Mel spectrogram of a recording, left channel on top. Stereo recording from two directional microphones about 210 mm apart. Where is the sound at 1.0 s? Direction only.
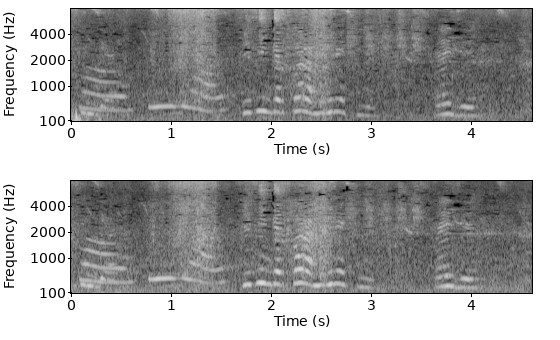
15° left (ahead or behind).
